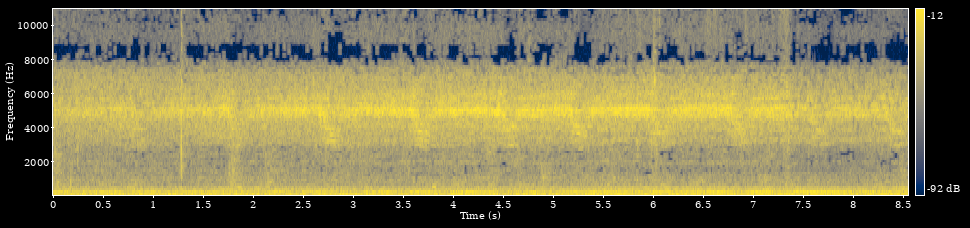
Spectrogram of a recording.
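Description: Steady chorus of insects, an even high buzz, with a faint low hum beneath it.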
